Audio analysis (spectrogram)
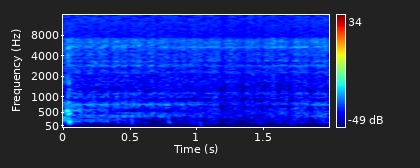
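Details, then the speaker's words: Polytron two-door semi-inverter refrigerator, lower section not cooling: defrost timer gives a loud, harsh raspy buzzing with no clean rhythm; timer gear stuck and not advancing, timer replaced. "Suaranya luar biasa, ini nggak bener."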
